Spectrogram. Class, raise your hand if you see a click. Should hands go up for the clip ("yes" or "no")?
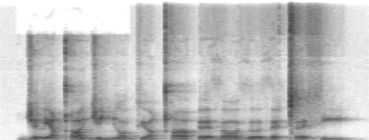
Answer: yes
